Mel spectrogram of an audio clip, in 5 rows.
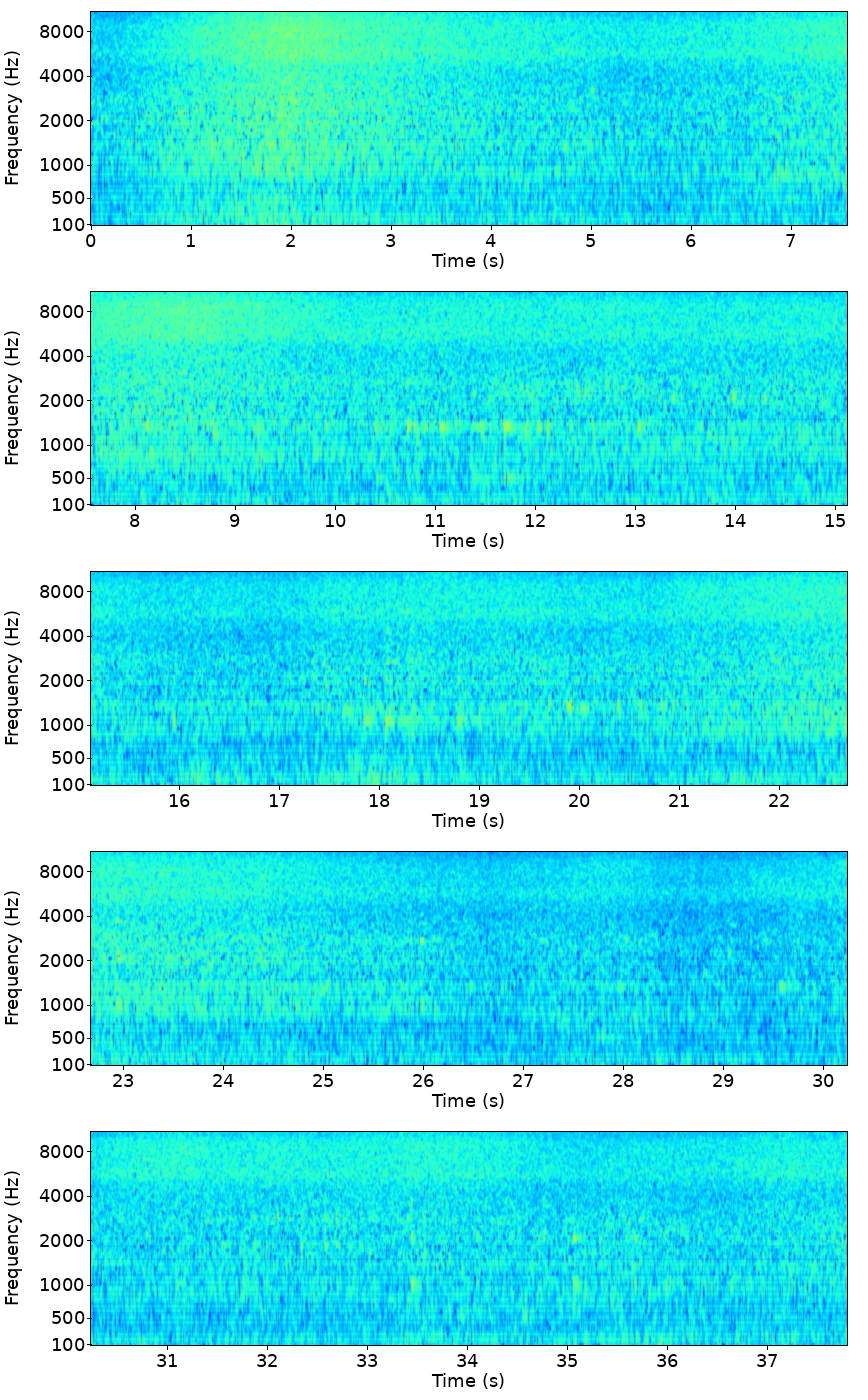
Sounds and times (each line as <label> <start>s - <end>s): wind blown birch trees 0.0s - 37.8s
